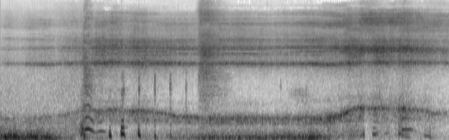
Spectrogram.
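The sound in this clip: A blower runs continuously with a steady, broad whooshing roar and a faint tonal hum, holding an even loudness throughout.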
